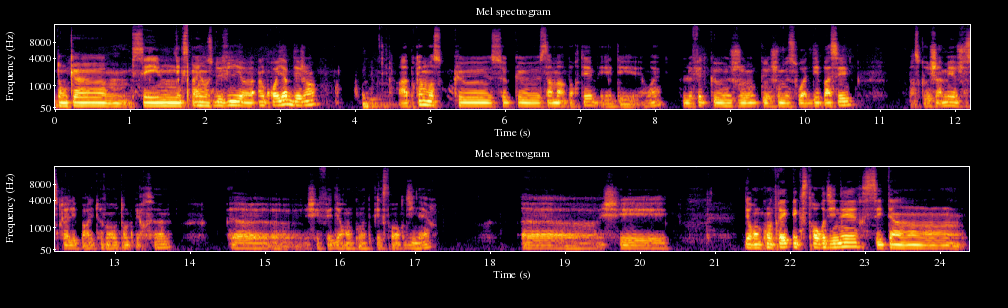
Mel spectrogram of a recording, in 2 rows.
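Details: Adult male stuttering since age 14 (July 2012) after an emotional shock, also stuttered as a younger child and saw a speech therapist; self-described rather mild, masked stutter with blocks notably on S and C syllables, phrase repeated; stuttering (mild).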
